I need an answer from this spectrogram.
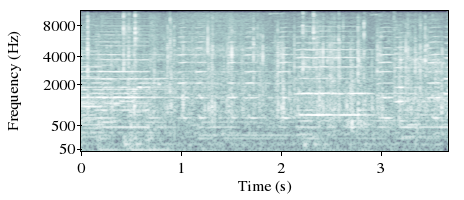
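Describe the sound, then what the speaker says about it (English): A troop of horse artillery moves in a Battle of Waterloo and Wavre war game, with steady, moderately faint clip-clop hoofbeats blended with rumbling movement and background noise. "I am going to pack up Mercer's troop of horse guns and move them."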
